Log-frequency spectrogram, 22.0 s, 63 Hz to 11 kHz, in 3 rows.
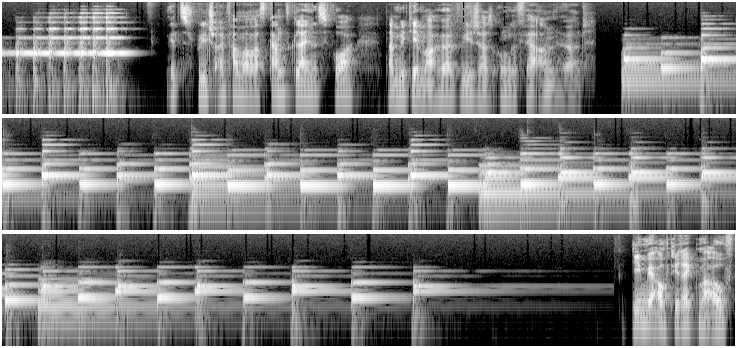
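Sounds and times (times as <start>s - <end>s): digital piano playing: 0.0s - 1.5s, 6.2s - 20.8s.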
